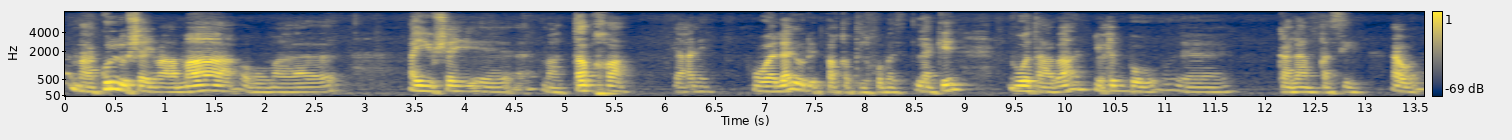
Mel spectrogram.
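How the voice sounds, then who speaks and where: A man from Afghanistan, a native Pashto speaker, leads a phrase-by-phrase language lesson at an ordinary middle pitch. He repeats each phrase several times and explains it patiently, with many filler sounds. His voice sits a little back from the microphone. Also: measured pace, pauses often, recorded from a distance. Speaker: language teacher.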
